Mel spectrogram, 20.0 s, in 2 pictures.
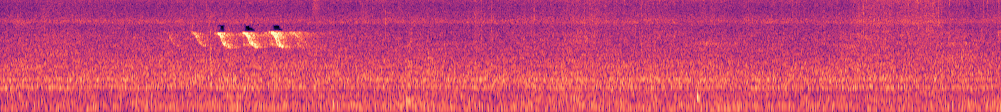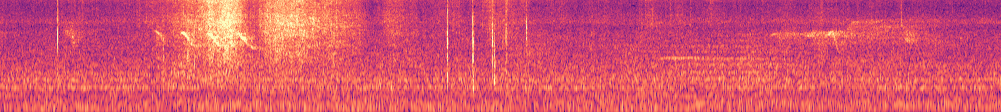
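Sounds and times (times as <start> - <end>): distant traffic rumble: 0.0 - 20.0
bird chirps: 1.9 - 3.1, 11.6 - 12.7.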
